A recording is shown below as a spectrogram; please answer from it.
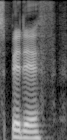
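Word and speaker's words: S/PDIF: output on your interface, something like SPDF, otherwise pronounced SPIFF or tosslink or AES or ADAT.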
